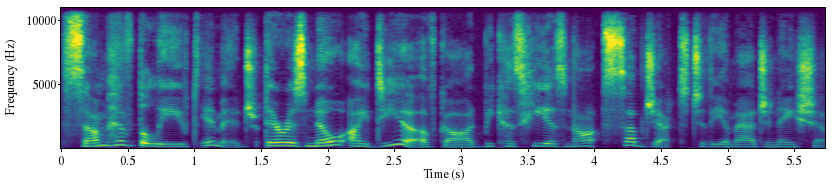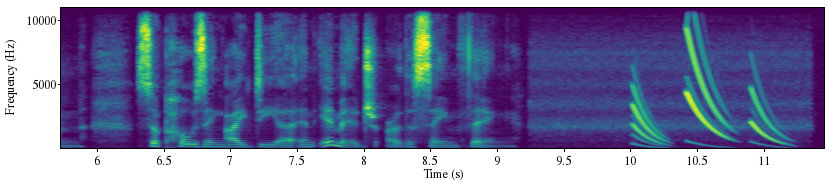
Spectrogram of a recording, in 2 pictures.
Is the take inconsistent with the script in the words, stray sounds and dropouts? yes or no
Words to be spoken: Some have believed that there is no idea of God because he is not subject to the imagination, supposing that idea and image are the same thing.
yes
